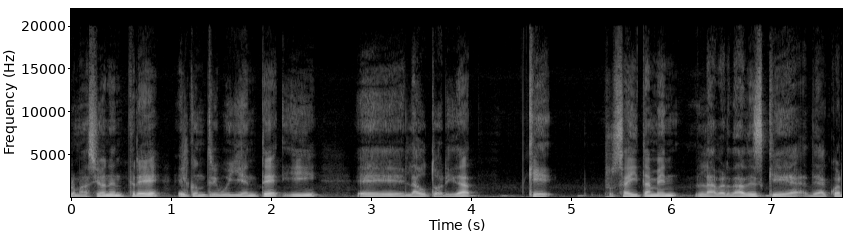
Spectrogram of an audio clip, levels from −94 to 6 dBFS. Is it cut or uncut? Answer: uncut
